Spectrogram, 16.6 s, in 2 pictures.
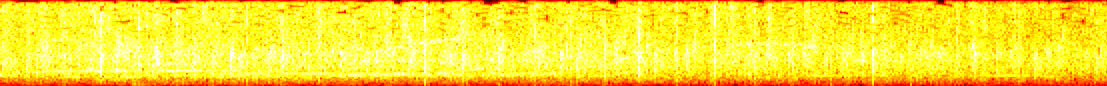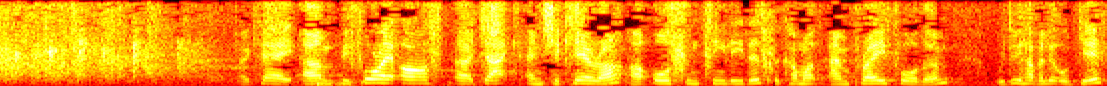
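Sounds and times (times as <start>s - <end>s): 
audience applause: 0.0s - 10.1s
speech: 10.3s - 16.5s.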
